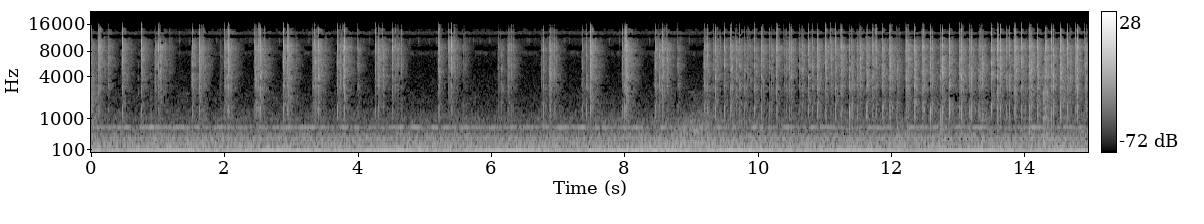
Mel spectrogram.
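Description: Long acrylic nails on both hands tap and scratch a large, solid, polished granite countertop. Sharp, bright clicks come at a slow, uneven pace for about nine seconds, then speed up into rapid, dense tapping. A steady low hum and a faint tone run underneath throughout.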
